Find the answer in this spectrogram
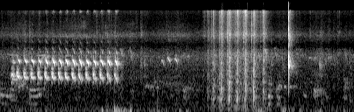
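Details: Long-tailed shrike, a vigorously singing cendet, gives a fast chattering run of about twenty sharp, even notes in under two seconds. Softer rattling pulses and a single click follow.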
